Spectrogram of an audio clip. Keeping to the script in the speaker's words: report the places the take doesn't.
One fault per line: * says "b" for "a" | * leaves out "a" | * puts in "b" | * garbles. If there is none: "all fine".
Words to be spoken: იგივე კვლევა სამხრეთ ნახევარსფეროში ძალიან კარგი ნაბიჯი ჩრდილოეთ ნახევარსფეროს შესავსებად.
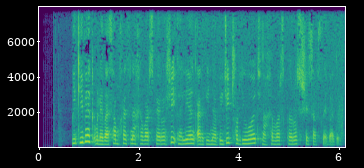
all fine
